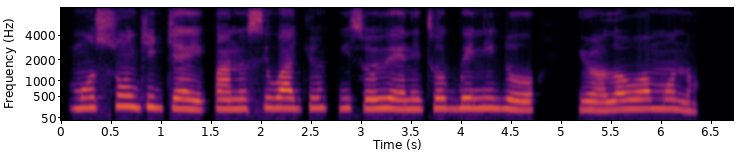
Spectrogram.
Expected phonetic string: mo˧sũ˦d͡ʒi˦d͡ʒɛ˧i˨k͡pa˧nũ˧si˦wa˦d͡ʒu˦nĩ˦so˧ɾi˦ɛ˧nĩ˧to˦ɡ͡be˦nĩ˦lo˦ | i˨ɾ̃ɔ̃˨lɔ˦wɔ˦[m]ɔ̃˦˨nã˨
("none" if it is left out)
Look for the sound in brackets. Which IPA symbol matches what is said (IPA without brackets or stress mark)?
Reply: m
